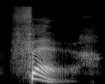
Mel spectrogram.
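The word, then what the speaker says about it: faire: Fair. Fair. With the French R at the end.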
